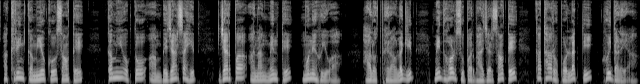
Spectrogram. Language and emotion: Santali, neutral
